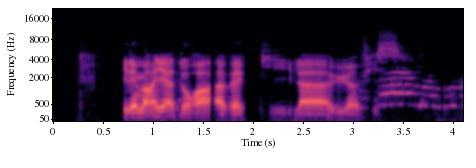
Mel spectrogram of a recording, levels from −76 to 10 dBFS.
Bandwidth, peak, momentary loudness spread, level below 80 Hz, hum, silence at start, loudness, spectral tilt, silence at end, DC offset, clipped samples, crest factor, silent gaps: 10.5 kHz; -2 dBFS; 20 LU; -60 dBFS; none; 0.25 s; -19 LUFS; -3 dB/octave; 0 s; under 0.1%; under 0.1%; 20 dB; 0.52-0.70 s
